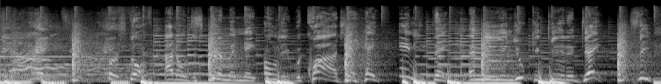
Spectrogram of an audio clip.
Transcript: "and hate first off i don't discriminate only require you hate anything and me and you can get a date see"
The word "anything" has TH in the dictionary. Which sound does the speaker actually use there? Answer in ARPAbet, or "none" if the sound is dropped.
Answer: TH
